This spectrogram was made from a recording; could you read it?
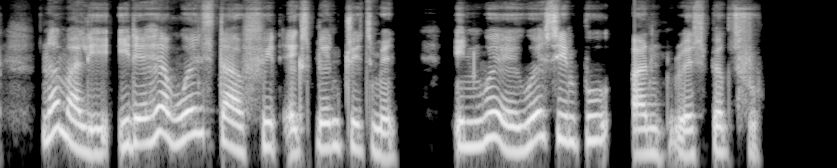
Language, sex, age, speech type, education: Nigerian Pidgin, female, 15-29, spontaneous, secondary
